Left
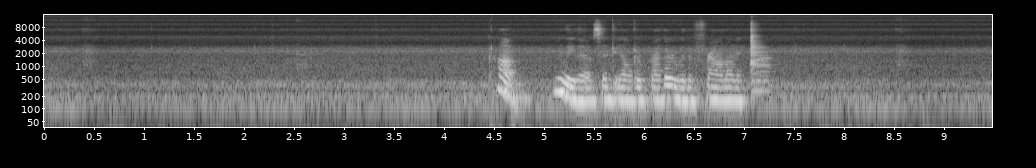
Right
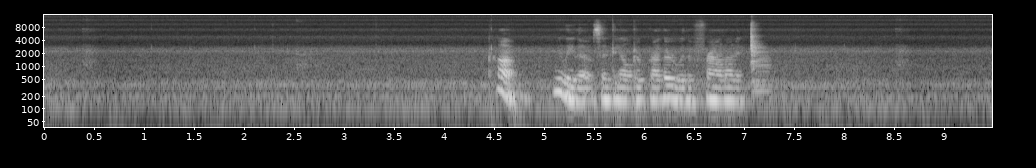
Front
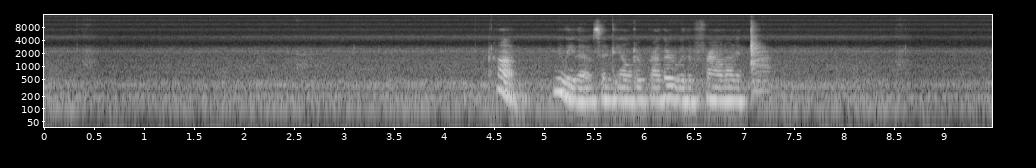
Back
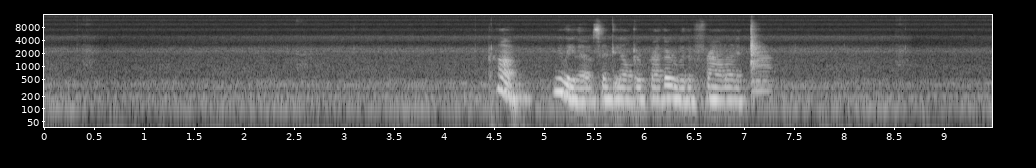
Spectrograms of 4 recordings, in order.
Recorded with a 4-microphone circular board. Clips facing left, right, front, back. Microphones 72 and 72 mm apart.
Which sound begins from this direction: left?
A snare drum, at 7.1 s.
